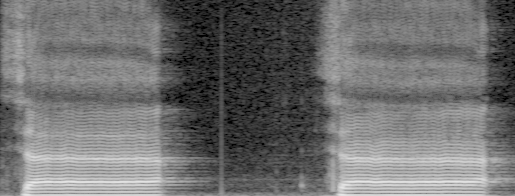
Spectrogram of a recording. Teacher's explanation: জিহ্বার আগা সামনের উপরের 2 দাঁতের আগার সঙ্গে লাগিয়ে উচ্চারিত হয়।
